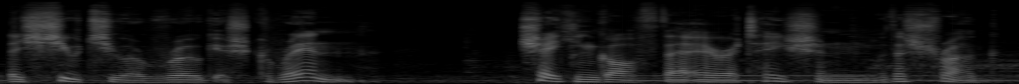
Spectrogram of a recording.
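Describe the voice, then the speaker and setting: A man playing a grave, literary narrator of a gothic visual novel, telling it in a measured way. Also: fairly low pitch, natural voice.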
